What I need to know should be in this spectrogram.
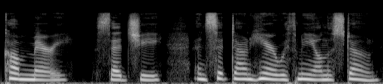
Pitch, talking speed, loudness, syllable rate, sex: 225 Hz, 205 wpm, -17 LUFS, 4.8 syllables/s, female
